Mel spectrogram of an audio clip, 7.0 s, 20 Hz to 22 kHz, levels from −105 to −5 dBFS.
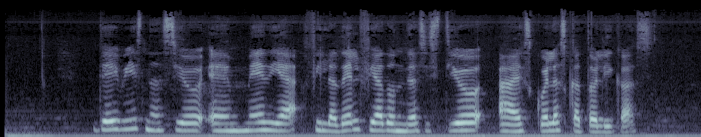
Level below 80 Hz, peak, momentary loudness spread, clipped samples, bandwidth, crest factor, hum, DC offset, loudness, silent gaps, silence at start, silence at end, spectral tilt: -52 dBFS; -20 dBFS; 14 LU; under 0.1%; 16 kHz; 16 dB; 60 Hz at -50 dBFS; under 0.1%; -36 LUFS; none; 0.05 s; 0 s; -4.5 dB/octave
